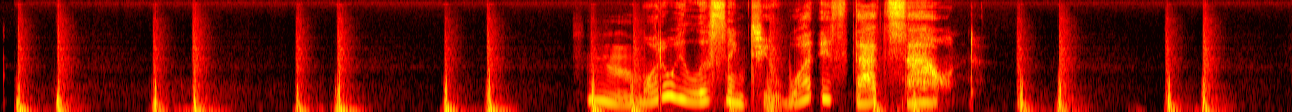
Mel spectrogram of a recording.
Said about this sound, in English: A heartbeat. That's a heartbeat.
